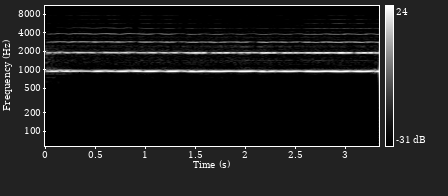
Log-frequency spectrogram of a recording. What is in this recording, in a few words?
Tpt p, Solo Brass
